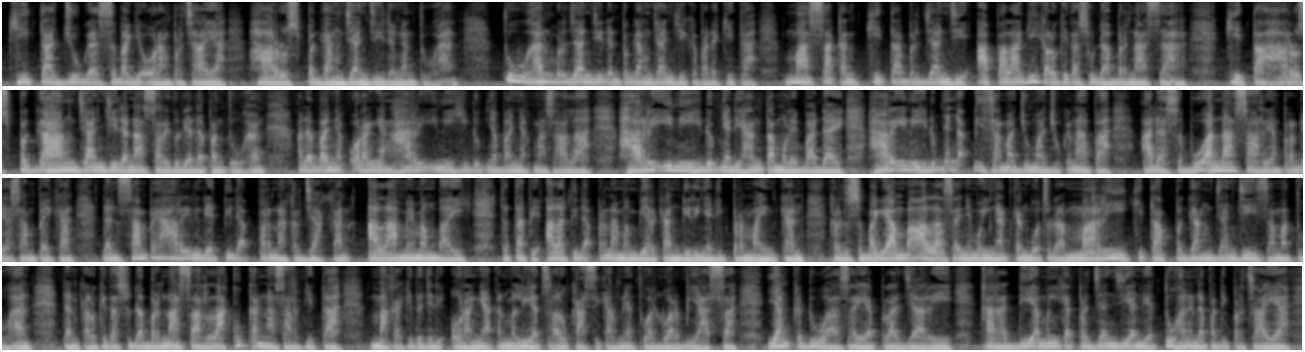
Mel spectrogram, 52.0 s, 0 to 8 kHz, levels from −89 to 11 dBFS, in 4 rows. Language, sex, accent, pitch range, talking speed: Indonesian, male, native, 105-120 Hz, 150 wpm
